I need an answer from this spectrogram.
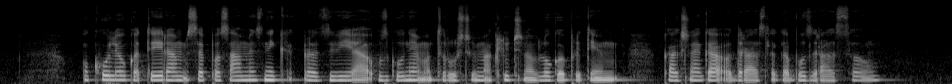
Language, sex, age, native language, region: Slovenian, female, 12-17, Slovenian, Central Slovenia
